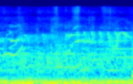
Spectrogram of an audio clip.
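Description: Outdoor ambience: a steady low wind rumble on the microphone, with a few faint high chirping calls from a bird.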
